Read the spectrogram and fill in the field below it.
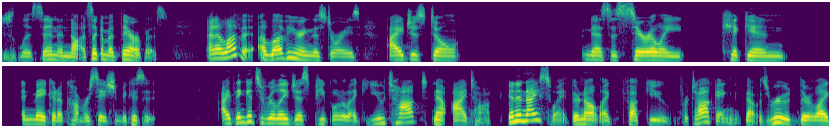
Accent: New England, United States; I grew up in New England. I've seen plenty of Vermont.

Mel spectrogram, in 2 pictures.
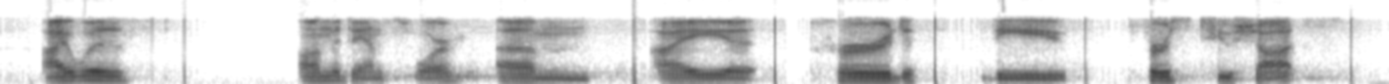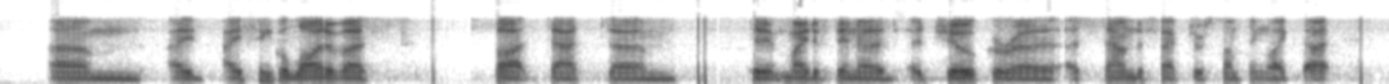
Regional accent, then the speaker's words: Los Angeles, California, United States; I grew up in the Woodland Hills area

